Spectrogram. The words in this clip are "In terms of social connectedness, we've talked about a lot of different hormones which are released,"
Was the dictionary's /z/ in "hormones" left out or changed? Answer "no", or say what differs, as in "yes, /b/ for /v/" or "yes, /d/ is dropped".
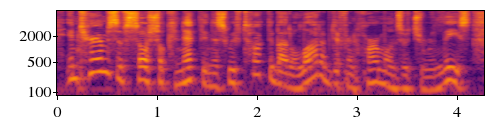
no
